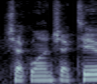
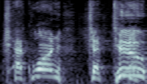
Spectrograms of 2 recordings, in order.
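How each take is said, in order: First: Said in the usual way. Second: Higher, louder barked mic check. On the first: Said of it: "Dave's like". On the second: Retold or imitated. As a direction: bark it like a drill sergeant. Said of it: "You're like".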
